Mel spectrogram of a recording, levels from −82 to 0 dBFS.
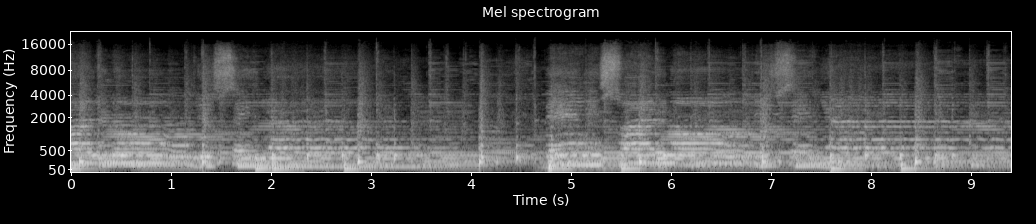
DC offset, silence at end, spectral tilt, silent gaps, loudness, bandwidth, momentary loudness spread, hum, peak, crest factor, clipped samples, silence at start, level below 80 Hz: under 0.1%; 0 s; -6 dB/octave; none; -20 LUFS; 17.5 kHz; 7 LU; none; -2 dBFS; 16 dB; under 0.1%; 0 s; -32 dBFS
